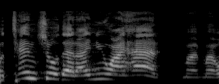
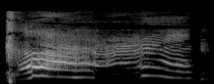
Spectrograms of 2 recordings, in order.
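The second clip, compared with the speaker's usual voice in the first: mock child wail; 4 semitones higher than usual. Child bumping head and crying.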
